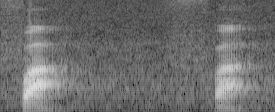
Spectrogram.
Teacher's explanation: angin keluar dulu baru diiringi dengan suara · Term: makmus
